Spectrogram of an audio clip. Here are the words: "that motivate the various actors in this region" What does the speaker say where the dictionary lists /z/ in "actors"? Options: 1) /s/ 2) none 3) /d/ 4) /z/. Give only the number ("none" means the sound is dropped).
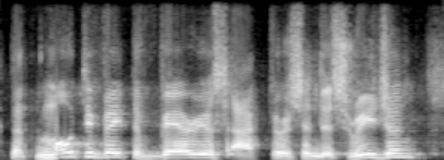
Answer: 1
